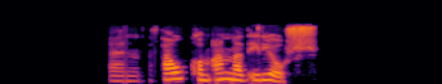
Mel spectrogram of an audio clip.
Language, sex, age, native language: Icelandic, female, 20-29, Icelandic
